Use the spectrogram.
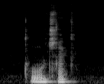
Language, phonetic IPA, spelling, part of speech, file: Polish, [ˈtwut͡ʃɛk], tłuczek, noun, LL-Q809 (pol)-tłuczek.wav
